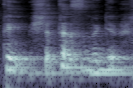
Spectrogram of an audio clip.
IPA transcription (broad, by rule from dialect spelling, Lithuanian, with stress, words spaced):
tɐɪ ˈʃʲɪtɐs ˈnʊɡʲɪ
